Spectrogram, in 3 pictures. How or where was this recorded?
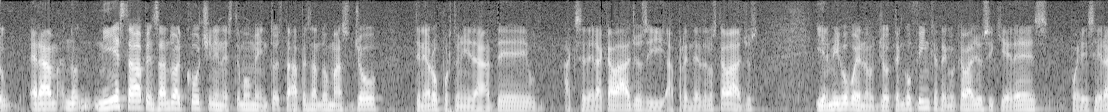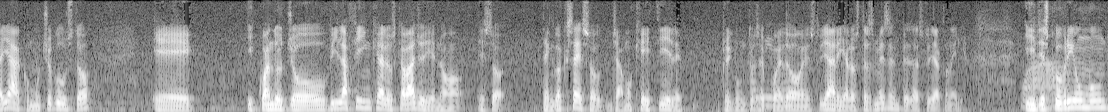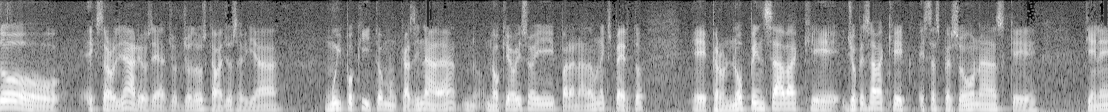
outdoors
